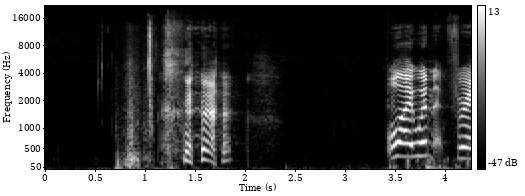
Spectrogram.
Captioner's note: lips smacking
